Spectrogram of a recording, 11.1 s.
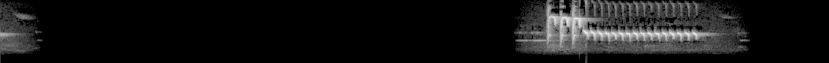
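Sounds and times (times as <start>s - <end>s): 
bird song: 0.0s - 0.6s, 6.9s - 10.1s.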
